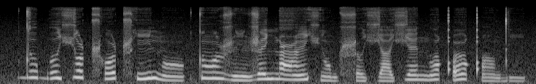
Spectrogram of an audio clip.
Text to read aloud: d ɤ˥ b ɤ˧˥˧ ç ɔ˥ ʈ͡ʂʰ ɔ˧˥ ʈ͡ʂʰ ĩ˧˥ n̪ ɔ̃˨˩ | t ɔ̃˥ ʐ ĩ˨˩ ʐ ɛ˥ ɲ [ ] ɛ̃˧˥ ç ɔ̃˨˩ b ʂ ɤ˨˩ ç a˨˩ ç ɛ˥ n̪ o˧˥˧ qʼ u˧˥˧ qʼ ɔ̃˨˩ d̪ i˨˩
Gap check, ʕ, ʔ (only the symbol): ʕ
